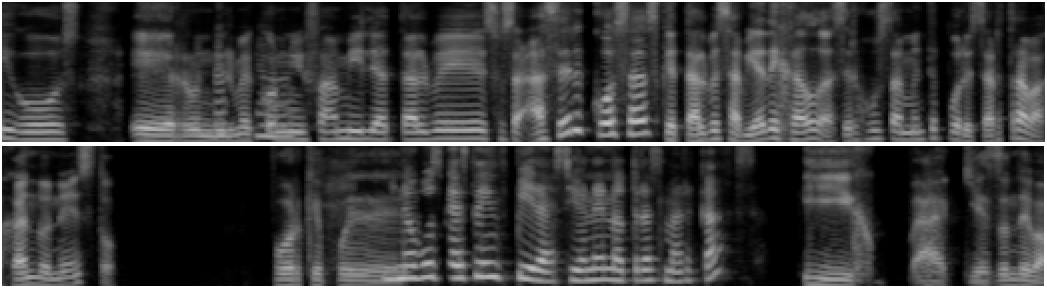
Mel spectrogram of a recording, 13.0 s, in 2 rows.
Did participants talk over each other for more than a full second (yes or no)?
no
